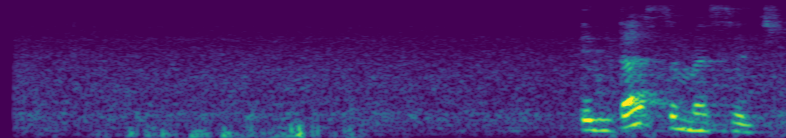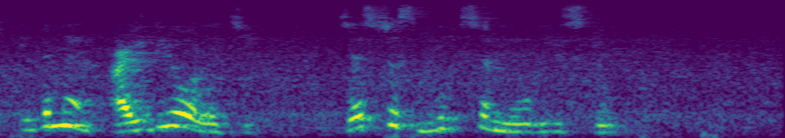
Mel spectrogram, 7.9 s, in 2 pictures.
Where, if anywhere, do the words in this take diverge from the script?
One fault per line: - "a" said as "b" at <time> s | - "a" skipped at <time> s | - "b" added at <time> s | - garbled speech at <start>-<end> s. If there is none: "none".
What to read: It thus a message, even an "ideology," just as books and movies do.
none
